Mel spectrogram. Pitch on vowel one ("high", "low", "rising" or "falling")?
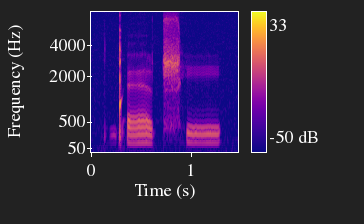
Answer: low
